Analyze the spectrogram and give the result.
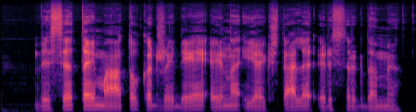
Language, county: Lithuanian, Marijampolė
